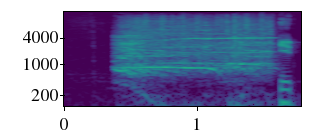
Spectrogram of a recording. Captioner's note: chanting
